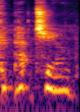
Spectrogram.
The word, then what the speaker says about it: Carpaccio: How do you pronounce that? Carpaccio.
